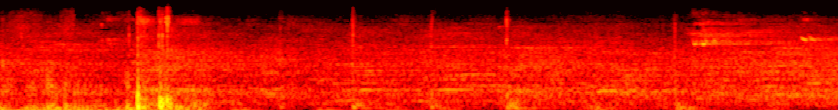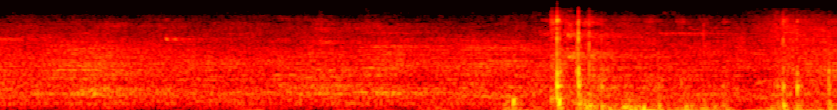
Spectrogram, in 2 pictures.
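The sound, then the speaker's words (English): Basketball bouncing on a high school court and then rolling away, with a few sharp thuds near the start and another cluster near the end over steady gym noise. “Beg your pardon there. I had to go get the ball that was rolling away.”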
